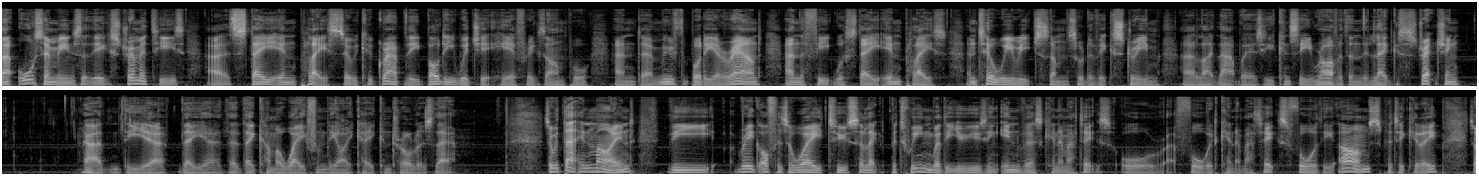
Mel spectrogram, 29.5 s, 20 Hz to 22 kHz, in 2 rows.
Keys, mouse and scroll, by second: 3.7 right click, 5.5 g, 19.0 right click, 20.4 right click, 21.2 right click, 22.2 r, 24.4 click.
